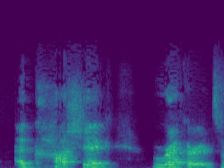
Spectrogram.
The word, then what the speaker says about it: Akashic Records: So that's another whole episode, but the way that you found the modality of what you do, which is Akashic Records, right? – You said it right.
